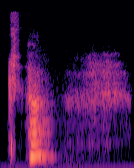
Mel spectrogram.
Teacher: quand vous mettez la main devant la bouche et que vous prononcez K, vous allez sentir l'explosion d'air contre vos doigts. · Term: le son K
